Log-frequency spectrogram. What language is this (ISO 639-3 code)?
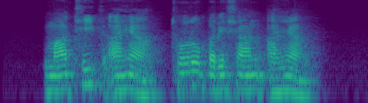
snd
